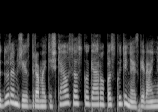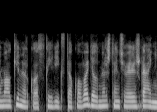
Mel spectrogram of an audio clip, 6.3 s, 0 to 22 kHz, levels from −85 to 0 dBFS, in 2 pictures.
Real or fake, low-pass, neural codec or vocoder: fake; 7.2 kHz; codec, 16 kHz, 2 kbps, FreqCodec, larger model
